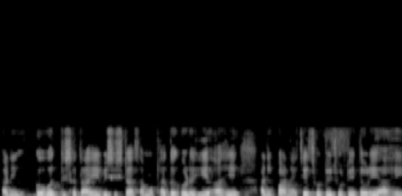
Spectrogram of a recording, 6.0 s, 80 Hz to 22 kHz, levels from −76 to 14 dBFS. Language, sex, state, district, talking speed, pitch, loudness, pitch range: Marathi, female, Maharashtra, Pune, 150 wpm, 190 Hz, -17 LUFS, 180-205 Hz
